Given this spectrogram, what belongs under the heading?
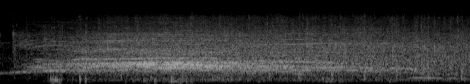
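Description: A graduation audience applauds a class of high school graduates, giving a smooth, continuous wash of many hands clapping at moderate volume from a distance that swells and then eases slightly.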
